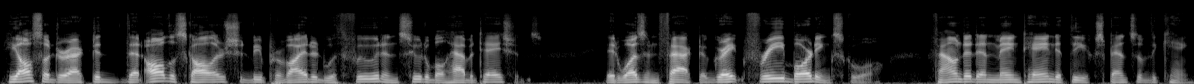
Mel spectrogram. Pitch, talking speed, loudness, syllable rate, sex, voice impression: 105 Hz, 165 wpm, -20 LUFS, 4.6 syllables/s, male, very masculine, very adult-like, middle-aged, very thick, tensed, very powerful, slightly bright, slightly hard, slightly muffled, fluent, slightly raspy, cool, slightly intellectual, sincere, very calm, mature, friendly, reassuring, very wild, slightly sweet, kind, slightly intense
